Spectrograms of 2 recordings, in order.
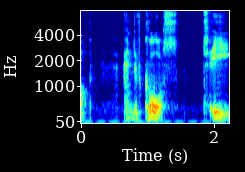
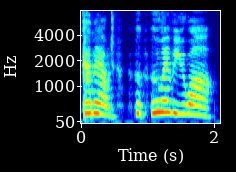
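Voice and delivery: high, loud, stammering call; very afraid; 6 dB louder than usual. A narrator's reading. Trembling cat challenges a hidden stranger, afraid. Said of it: "He was very afraid".

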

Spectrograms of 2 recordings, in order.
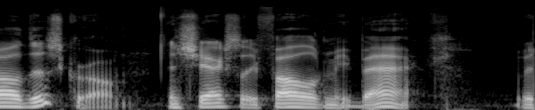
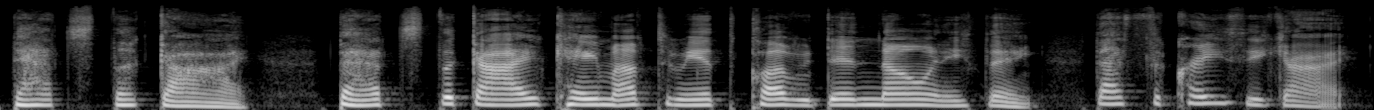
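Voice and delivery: put-on girl pointing him out; 10 semitones higher than usual. Girl at the gym pointing him out, high mock gossip. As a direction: point him out to your friends. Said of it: "she points at me".

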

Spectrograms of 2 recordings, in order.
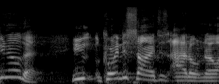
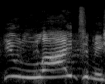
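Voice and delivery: put-on whiny accusing kid; 8 semitones higher, slower than usual. Child accusing his mother.

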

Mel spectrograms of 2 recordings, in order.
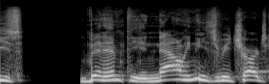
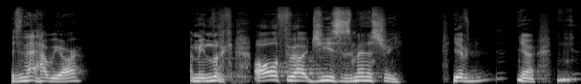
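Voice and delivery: usual speaking voice

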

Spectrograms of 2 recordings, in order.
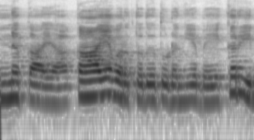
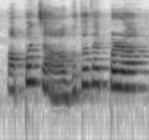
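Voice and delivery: eager question; 8 semitones higher than usual. A narrator's reading. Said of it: "ജോസിനറിയേണ്ടത് അതാണ്".

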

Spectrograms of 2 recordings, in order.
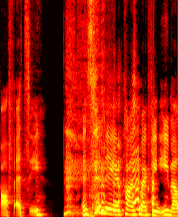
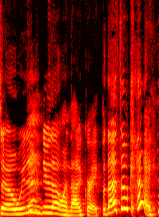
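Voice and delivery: giggling, pitch climbing high; laughing; 5 semitones higher than usual. Real, not acted. Laughing at their weak answer.

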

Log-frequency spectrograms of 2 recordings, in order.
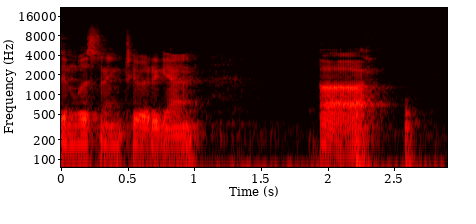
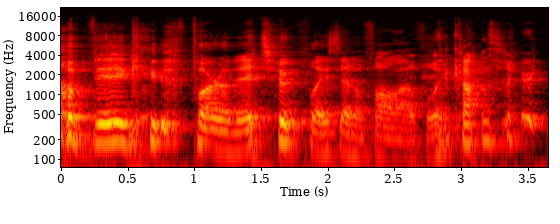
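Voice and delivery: loud, high, cracking up mid-sentence; can barely get it out for laughing; 7 semitones higher, 11 dB louder than usual. Real, not acted. Co-host adding an absurd concert detail to the feud, laughing hard.

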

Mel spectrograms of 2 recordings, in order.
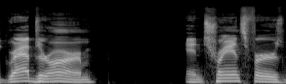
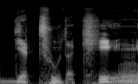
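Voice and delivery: jittery shaky; 4 semitones lower, 4 dB quieter, slower than usual. Retold or imitated. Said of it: "in this very jittery, sort of shaky way".

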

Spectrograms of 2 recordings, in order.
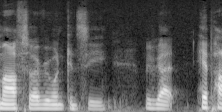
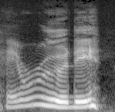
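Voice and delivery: slow, raised comic TV-dad impression; Bill Cosby; 7 semitones higher, 6 dB louder, much slower than usual. Shown as a demonstration. Friend answers request for a Cosby impression, bad Cosby voice. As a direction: drag out the call, higher and louder. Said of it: "can you do a Cosby impression".

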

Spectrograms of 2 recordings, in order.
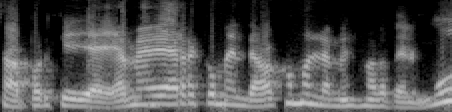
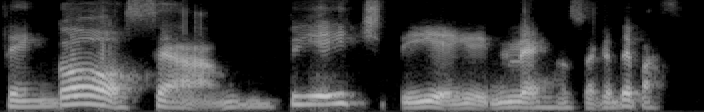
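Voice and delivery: mock cocky; 8 semitones lower, 5 dB quieter than usual. Answering the job interviewer about speaking English, mock cocky. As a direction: play it offhand and over-confident, pitched low.

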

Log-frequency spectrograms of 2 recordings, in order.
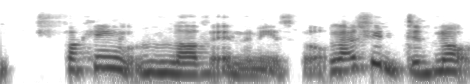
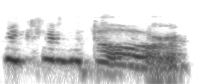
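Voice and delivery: high mock voice; 13 semitones higher than usual. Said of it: "mean to shoot him".

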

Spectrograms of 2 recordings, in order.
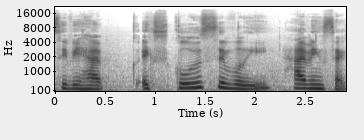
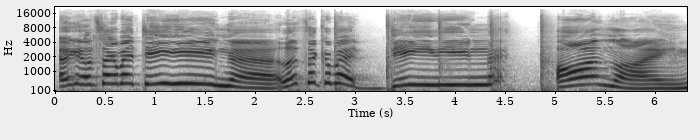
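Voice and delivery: tipsy announcer voice; 9 semitones higher, slower than usual. Real, not acted. Drunk host restarting topic.

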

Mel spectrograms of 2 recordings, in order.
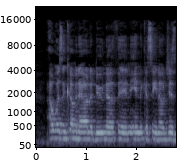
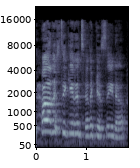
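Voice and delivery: loud, higher, through laughter; laughing exclamation; 5 semitones higher, 9 dB louder than usual. Real, not acted. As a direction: exclaim it while cracking up. Laughing at the absurd ordeal.

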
